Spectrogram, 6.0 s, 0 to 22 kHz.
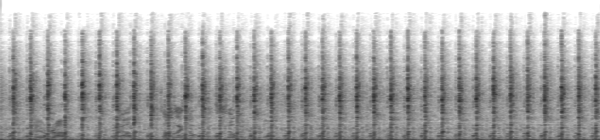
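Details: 1929 John Deere GP tractor, first fire-up attempt after restoration, choke just turned off: loud, slow pops at about three per second with a lopsided beat, as if only one cylinder fires; uneven running, dead cylinder suspected but not confirmed.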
